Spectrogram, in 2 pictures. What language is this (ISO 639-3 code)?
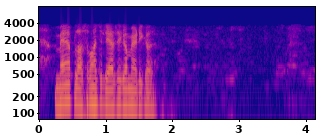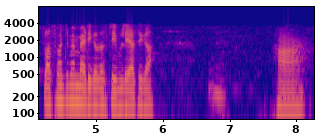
pan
